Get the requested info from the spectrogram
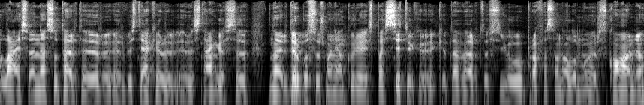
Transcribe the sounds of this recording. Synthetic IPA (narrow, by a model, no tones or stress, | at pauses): lˠɐɪsʲʋʲɛnʲɛsʊt̪ɐɾʲt̪ʲɪɪɾɪ̰ɾʋʲɪsʲt̪ʲiɛkɪrɪ̰rsʲt̪ʲɛŋʲɡʲoːsʲɪ | nɐɪɾd̪ʲɪɾrbʊsʊʒmoːnʲiɛmkʊɾʲiɛjɪspɐsʲɪt̪ʲɪkʲʊ̰kʲɪt̪ɐʋʲɛrt̪ʊsjuːpɾoːfʲɛsʲɪoːnɐlˠʊmʊɪɾskoːnʲʊ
